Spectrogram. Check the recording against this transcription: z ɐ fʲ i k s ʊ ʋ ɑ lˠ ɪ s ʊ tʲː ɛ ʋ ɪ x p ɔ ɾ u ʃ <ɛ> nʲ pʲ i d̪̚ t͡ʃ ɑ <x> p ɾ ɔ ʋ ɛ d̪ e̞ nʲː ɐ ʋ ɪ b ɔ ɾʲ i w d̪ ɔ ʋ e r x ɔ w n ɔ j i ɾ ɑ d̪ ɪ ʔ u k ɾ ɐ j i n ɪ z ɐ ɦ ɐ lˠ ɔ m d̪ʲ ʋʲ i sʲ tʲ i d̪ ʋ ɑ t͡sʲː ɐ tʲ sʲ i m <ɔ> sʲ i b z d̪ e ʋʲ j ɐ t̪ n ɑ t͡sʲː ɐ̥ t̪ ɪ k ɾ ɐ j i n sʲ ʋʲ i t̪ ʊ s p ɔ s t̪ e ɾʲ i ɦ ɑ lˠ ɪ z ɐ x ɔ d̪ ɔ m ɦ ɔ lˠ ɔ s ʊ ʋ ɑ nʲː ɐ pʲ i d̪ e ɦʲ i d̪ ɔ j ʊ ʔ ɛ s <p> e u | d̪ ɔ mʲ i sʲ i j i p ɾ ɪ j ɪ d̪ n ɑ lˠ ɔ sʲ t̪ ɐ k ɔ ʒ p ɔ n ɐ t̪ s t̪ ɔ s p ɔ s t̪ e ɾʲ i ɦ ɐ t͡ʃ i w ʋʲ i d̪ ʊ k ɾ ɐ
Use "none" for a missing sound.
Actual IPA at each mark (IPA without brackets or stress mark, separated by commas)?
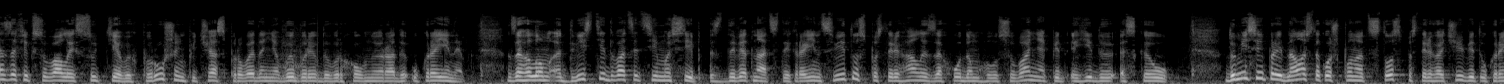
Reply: e, s, ɔ, k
